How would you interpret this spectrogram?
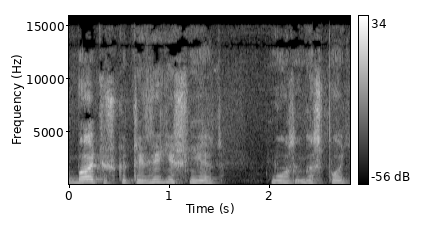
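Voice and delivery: ordinary talk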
